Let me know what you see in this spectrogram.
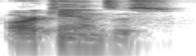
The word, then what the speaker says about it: Arkansas: Arkansas. That's how it's pronounced, sir.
